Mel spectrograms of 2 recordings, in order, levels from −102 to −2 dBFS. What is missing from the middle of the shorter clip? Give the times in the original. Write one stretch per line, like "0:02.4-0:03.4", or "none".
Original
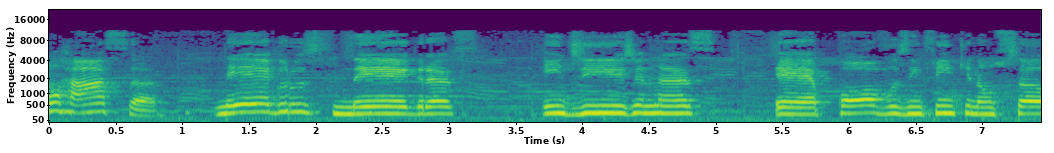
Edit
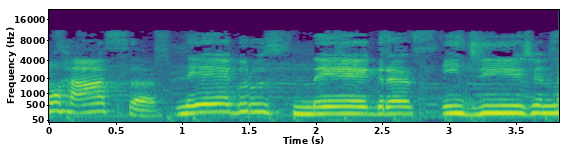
0:00.9-0:01.2
0:03.1-0:03.6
